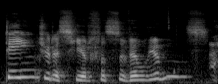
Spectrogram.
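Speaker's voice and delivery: a scholar with a gentle Scottish lilt; slightly posh Scottish. Acted. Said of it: "slightly posh Scottish accent".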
